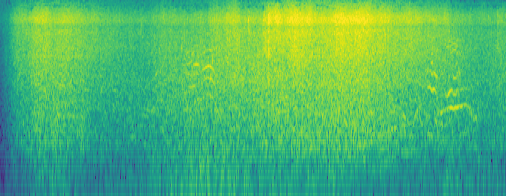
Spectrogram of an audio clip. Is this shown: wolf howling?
no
